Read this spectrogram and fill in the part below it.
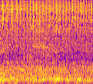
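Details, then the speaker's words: Bicycle rear derailleur, barrel adjuster turned anticlockwise a little too far, over-tightening the shift cable: fast quiet ticking about eighteen per second while pedalling as the jockey wheel sits outside the chain; noise from overtightened cable. "Although from that video it's kind of hard to tell, but just a little bit over, and it's creating that sound."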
